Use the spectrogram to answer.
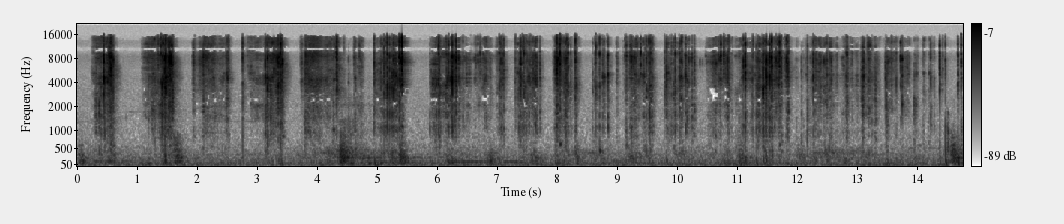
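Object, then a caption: Pine cone scales. Long nails scratch and tap the woody scales at the base of a dry, open pine cone turned to show its underside. It makes a steady run of short, dry, crunchy scratching bursts with a bright, crackly texture and almost no low end, each burst cutting off quickly between strokes.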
